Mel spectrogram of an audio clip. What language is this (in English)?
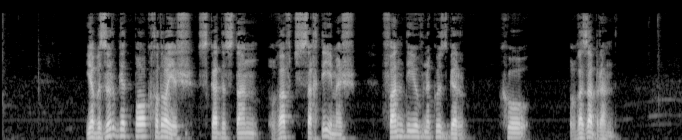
Wakhi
